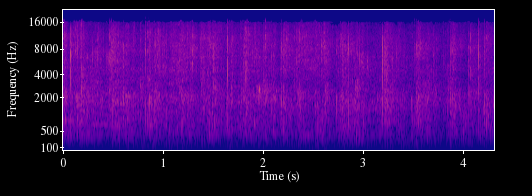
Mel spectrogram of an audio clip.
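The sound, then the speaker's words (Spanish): An audience at a sermon claps steadily throughout, a dense, continuous patter of many hands with no voices standing out, holding at an even, fairly loud level before easing slightly near the end. “No me dejes aplaudiendo a esa gente sola, son ya fanáticas mías.”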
